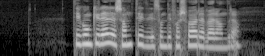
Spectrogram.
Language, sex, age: Norwegian, female, 20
